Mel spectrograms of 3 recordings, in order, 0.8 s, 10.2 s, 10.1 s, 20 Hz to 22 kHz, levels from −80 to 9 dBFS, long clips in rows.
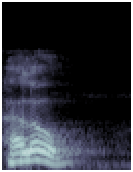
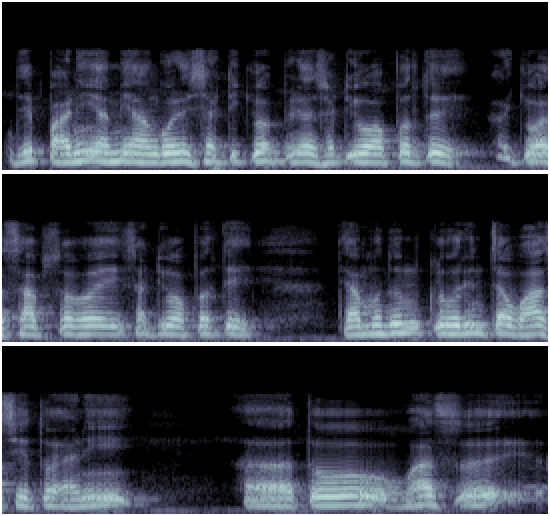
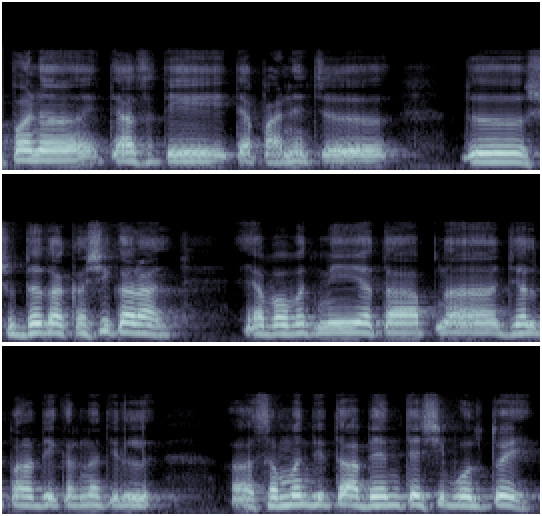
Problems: none marked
